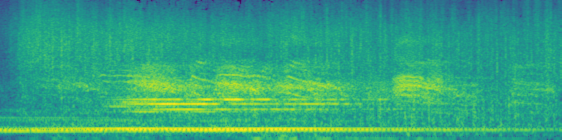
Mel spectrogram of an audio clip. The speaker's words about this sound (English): a bunch of crows took to the sky in the near cornfield.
